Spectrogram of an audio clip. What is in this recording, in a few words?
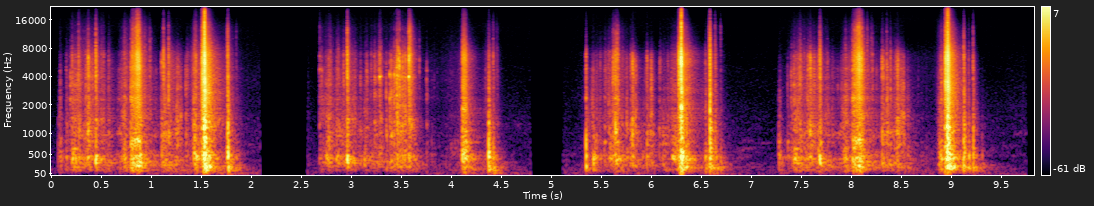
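asmr sound a model showcasing; object manipulation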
